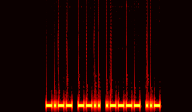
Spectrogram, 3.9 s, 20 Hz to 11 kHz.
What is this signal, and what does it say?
Morse code, heard as a keyed tone, about 30 wpm, 700 Hz. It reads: YZ1U
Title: DXCC-100 Call Signs - 4 Characters - Repeated 2x - 30wpm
